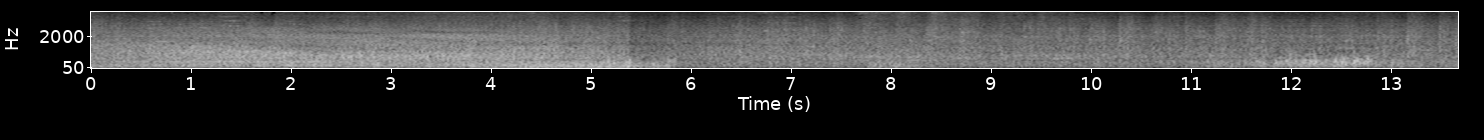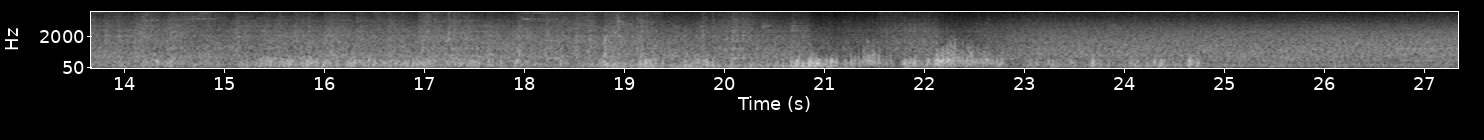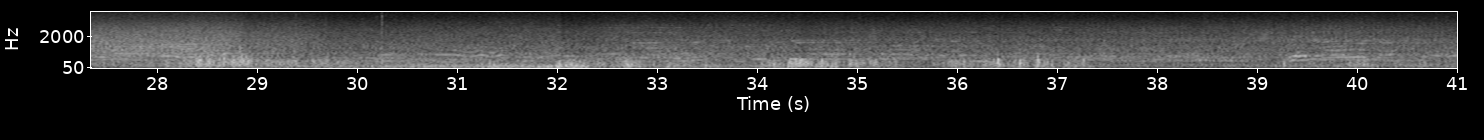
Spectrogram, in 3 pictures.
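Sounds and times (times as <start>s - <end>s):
wind buffeting microphone: 0.0s - 6.5s, 11.1s - 24.9s, 27.9s - 37.5s
train coaches rolling past: 0.0s - 41.0s.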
